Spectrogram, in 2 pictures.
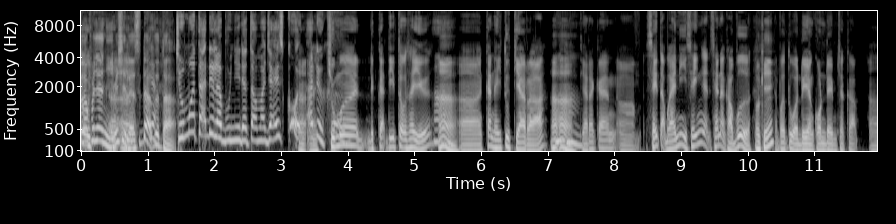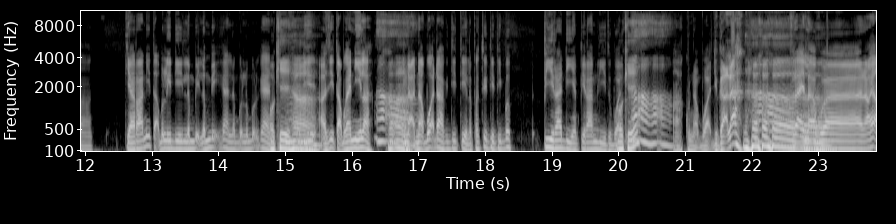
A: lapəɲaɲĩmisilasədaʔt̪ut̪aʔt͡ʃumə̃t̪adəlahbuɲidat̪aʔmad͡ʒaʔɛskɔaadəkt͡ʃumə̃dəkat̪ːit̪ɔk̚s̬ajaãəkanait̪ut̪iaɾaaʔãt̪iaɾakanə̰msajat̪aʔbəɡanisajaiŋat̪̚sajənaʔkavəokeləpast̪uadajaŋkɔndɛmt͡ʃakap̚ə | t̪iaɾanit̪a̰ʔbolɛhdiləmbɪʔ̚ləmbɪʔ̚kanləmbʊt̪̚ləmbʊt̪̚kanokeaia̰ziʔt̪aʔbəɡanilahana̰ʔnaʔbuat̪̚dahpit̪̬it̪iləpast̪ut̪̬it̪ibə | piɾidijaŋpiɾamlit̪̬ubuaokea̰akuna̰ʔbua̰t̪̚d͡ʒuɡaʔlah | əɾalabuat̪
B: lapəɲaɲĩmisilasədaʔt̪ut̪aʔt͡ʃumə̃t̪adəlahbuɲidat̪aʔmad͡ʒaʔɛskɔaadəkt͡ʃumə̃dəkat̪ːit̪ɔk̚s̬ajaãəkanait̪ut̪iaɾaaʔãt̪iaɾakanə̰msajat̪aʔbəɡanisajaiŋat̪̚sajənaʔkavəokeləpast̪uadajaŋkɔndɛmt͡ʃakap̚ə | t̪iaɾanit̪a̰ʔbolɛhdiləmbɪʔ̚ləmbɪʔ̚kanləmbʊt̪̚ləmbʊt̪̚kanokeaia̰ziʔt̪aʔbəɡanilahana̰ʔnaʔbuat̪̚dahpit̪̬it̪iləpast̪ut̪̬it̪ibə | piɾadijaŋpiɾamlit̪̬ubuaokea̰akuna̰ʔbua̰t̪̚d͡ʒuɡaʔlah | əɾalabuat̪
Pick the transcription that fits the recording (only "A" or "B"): B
